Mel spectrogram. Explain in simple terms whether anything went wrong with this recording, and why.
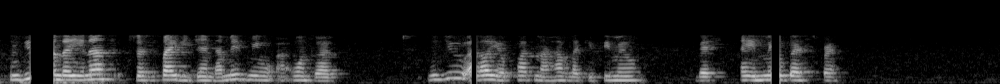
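Packet loss filled with silence at 0.3–0.54 s, 4.71–4.77 s and 7.71–7.8 s: chunks of the speech were lost in transit and replaced by abrupt gaps, lengths that fit 30 ms packets.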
